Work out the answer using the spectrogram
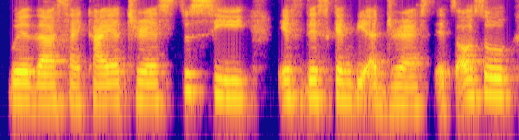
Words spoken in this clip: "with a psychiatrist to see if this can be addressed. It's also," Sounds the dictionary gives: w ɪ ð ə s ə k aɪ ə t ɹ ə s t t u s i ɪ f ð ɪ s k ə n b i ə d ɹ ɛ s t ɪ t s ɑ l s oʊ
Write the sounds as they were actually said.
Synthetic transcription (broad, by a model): w ɪ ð ə s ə k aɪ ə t ɹ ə s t t u s i ɪ f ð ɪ s k ə n b i ə d ɹ ɛ s t ɪ t s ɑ l s oʊ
